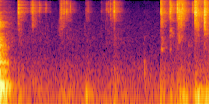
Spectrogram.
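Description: Computer keyboard typing: scattered single keystrokes, then a quicker run of keys near the end.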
